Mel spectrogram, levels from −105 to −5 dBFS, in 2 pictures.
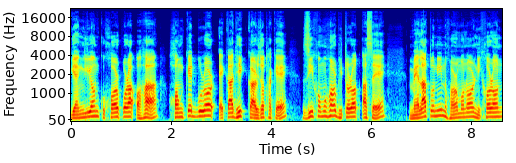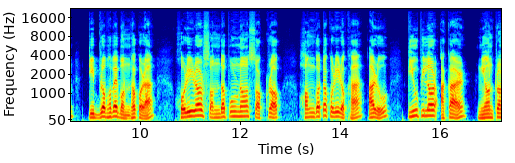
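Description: No technical faults can be heard anywhere in the speech recording, and the signal stays stable and continuous throughout.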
